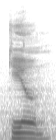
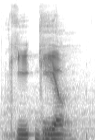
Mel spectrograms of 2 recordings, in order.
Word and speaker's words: Guillaume: How to pronounce? Guillaume. Guillaume.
